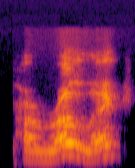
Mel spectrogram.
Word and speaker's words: Parolek: I was saying it wrong for 4 years, Parolek.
